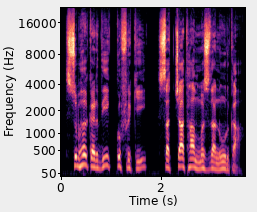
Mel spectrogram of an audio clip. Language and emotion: Urdu, neutral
